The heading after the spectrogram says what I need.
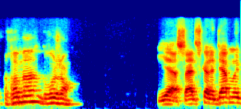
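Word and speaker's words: Romain Grosjean: So is it Romain, Roman? Is there a roll of the tongue that we can't do as Hoosiers? How should we be pronouncing your names so we do it correctly? I think that's a challenge. That's a challenge, physical in the car for me is a challenge. And for you pronouncing my name right will be your challenge. It's Roman Grosjean.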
